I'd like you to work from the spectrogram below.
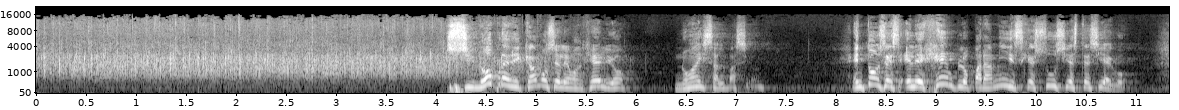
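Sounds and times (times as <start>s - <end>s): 
church audience applauding: 0.0s - 5.5s
speech: 4.1s - 7.4s, 8.1s - 11.3s.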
